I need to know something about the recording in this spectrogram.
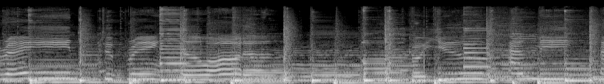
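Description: Full stereo mix of a song, played back through a Dangerous Music 2-BUS+ summing amp with its Harmonics analog effect bypassed. This is the dry reference before the effect is switched in on the whole mix.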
